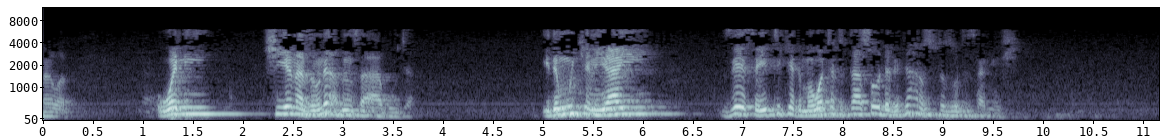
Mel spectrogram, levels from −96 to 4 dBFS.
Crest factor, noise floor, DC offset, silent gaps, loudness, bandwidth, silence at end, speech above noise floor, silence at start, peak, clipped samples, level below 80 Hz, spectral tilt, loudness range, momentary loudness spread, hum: 20 dB; -58 dBFS; under 0.1%; none; -18 LUFS; 6.4 kHz; 1.55 s; 40 dB; 0 s; 0 dBFS; under 0.1%; -60 dBFS; -8 dB/octave; 5 LU; 20 LU; none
